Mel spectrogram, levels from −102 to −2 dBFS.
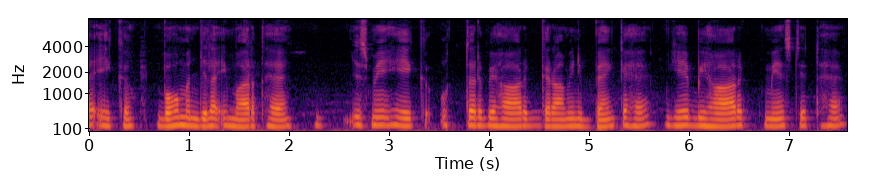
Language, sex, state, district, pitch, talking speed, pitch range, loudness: Hindi, male, Bihar, Purnia, 150 Hz, 135 wpm, 145-155 Hz, -37 LUFS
